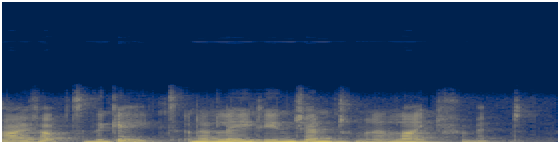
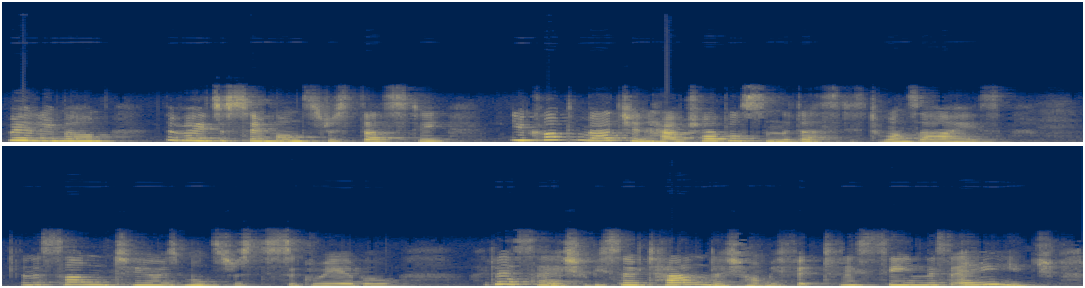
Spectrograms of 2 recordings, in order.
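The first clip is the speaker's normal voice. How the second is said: put-on affected young lady; 6 semitones higher than usual. Lady Louisa complains to Mrs Beaumont about the dust, affectedly high. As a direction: whine about the dust like a pampered girl. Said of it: "protesting in a most affected voice".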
